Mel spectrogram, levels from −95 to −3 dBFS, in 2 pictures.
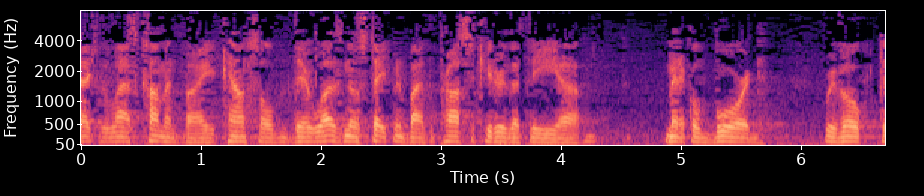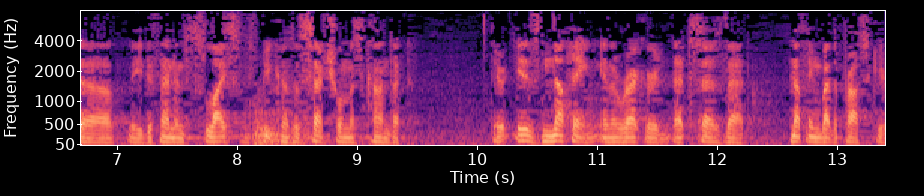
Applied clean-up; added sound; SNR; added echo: none; none; none; none.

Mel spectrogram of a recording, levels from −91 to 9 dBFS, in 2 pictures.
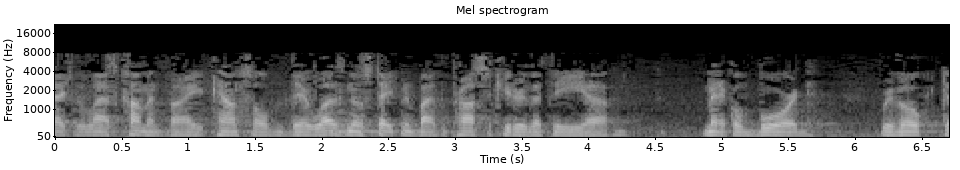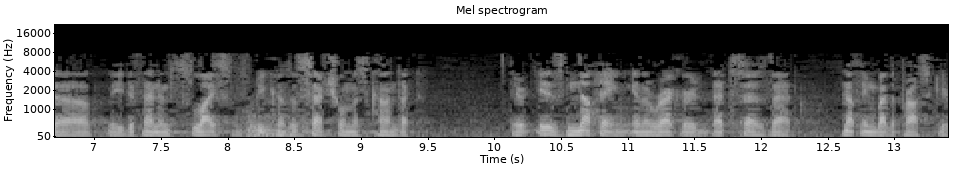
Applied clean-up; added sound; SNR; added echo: none; Bowed string instrument; 17 dB; none.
